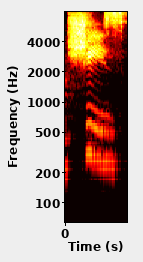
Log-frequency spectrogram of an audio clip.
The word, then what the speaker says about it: she's: Chúng ta cố gắng phát cái âm she's cong lưỡi lên và có âm z she's và he's đối với nam. Đừng sử dụng she hoặc là he, nó nhầm lẫn với nhau. Khi chúng ta cong lưỡi lên là chúng ta có cảm giác chúng ta đang nói về người nữ.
